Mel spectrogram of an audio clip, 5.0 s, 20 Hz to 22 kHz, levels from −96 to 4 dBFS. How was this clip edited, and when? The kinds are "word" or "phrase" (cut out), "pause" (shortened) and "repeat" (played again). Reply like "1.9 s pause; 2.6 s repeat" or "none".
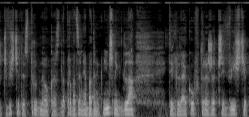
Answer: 3.3 s word

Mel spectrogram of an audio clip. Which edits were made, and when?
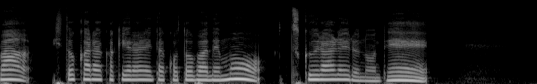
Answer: none

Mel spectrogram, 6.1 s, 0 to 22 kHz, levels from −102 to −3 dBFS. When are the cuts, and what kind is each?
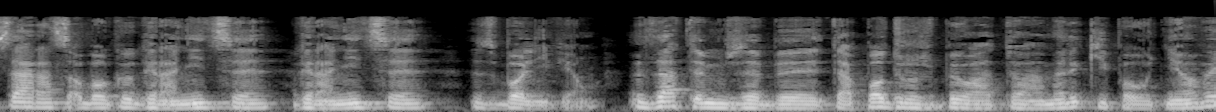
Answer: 1.5 s repeat

